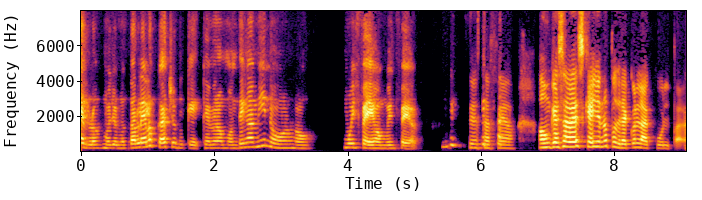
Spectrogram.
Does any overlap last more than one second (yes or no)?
no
